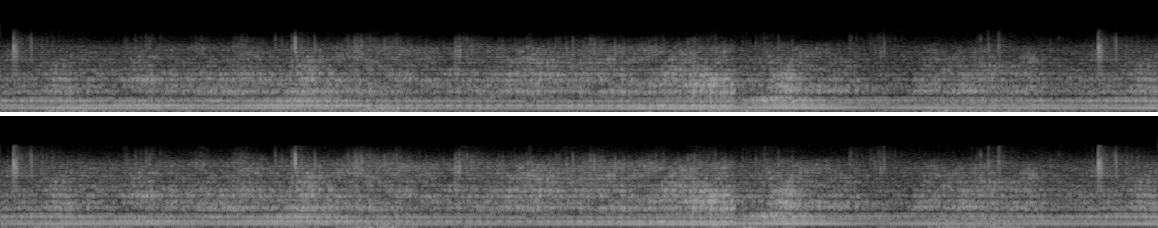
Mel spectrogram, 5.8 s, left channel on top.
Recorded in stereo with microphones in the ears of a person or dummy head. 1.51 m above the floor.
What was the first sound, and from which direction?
An aircraft, 20° right (ahead or behind).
